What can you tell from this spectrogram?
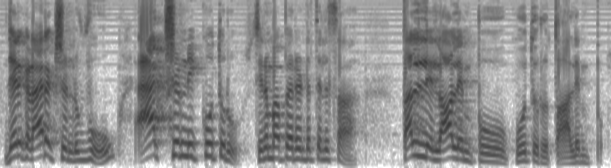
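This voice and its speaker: A man putting on a bouncy comic narrator voice, high and swooping all over the place as he mocks a silly story. The telling is lively and jumpy, full of comic punches. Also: fairly quick, natural voice. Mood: mocking.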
